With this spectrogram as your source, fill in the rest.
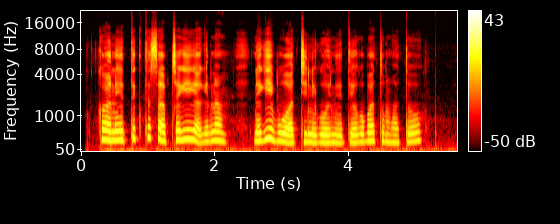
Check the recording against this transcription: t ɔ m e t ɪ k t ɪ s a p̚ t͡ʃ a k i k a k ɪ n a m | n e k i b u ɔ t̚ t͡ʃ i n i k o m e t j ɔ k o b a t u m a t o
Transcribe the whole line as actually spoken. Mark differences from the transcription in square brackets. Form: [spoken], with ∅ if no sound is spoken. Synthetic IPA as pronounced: [k] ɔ [n] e t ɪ k t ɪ s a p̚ t͡ʃ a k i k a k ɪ n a m | n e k i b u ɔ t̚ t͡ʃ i n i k o [n] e t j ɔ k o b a t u m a t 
